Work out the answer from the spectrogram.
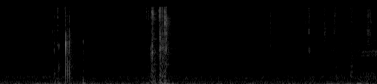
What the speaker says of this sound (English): we shuffle the discard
